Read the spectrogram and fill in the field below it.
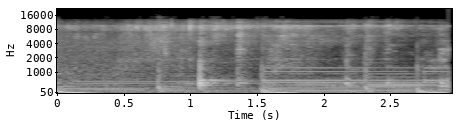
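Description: Onions, green chilies and whole garlic cloves sautéing in a hot pan for Tamil chicken rasam and fry, a steady close sizzle broken by several sharp crackles and stirring clatters.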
